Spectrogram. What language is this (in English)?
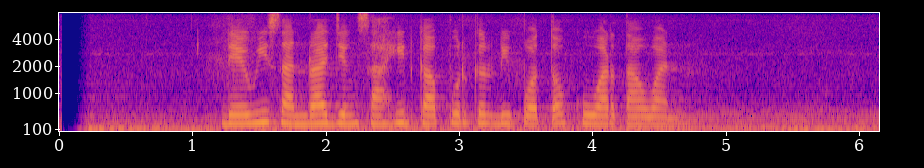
Sundanese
